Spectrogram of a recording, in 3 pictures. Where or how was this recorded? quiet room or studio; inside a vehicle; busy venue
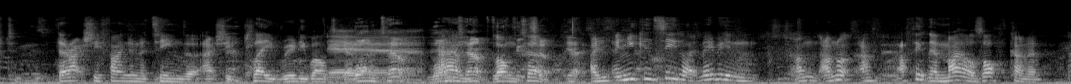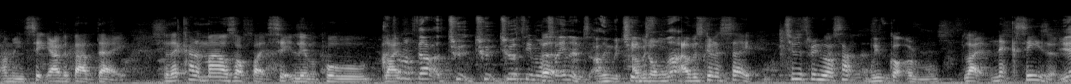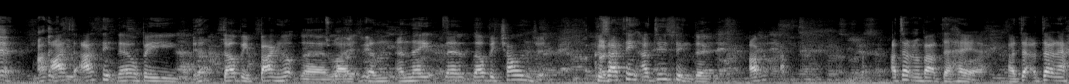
busy venue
